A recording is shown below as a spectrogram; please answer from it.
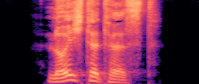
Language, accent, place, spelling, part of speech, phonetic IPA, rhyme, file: German, Germany, Berlin, leuchtetest, verb, [ˈlɔɪ̯çtətəst], -ɔɪ̯çtətəst, De-leuchtetest.ogg
- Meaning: inflection of leuchten: 1. second-person singular preterite 2. second-person singular subjunctive II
